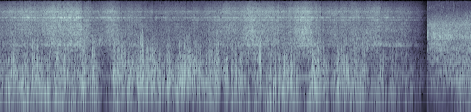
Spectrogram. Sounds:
airplane, aircraft, vehicle

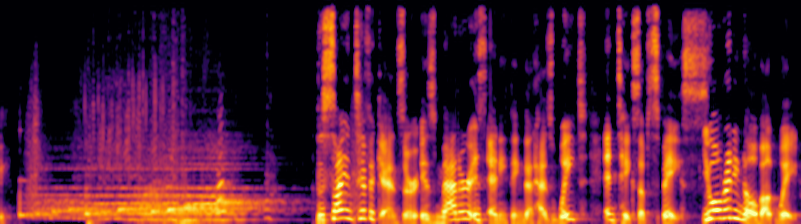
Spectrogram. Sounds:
music, speech

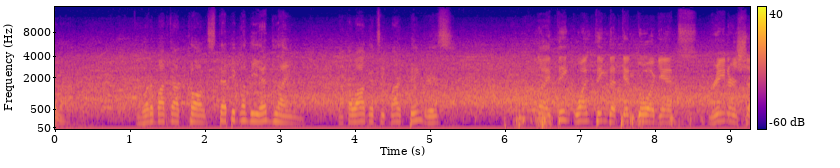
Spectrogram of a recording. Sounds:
speech

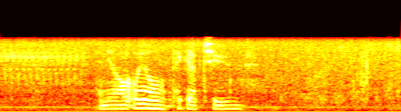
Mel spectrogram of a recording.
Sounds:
speech

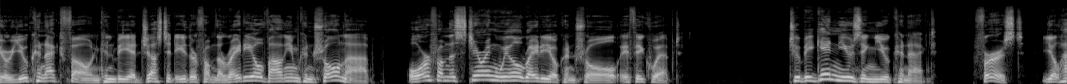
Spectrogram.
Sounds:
speech

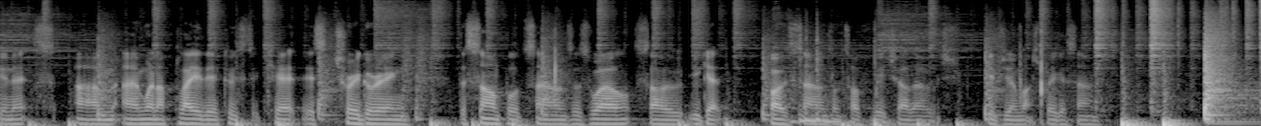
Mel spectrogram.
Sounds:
music, speech

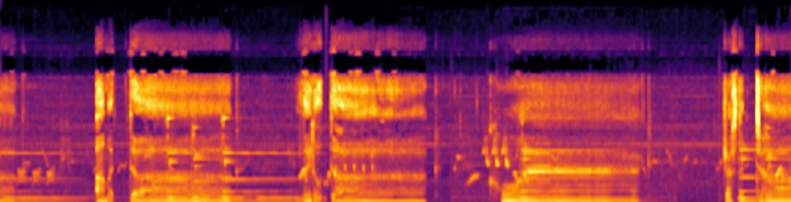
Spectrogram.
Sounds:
speech, music

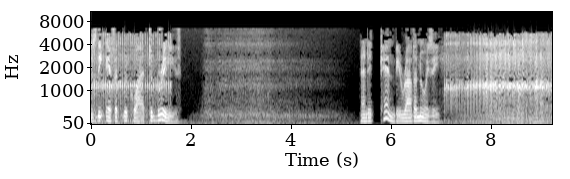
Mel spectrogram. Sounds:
breathing, speech, snoring

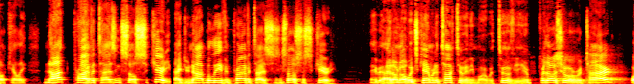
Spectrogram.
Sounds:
speech

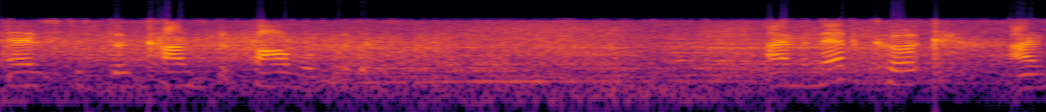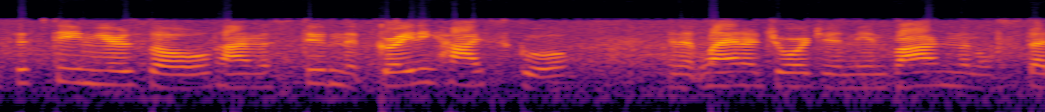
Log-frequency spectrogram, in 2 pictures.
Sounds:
speech

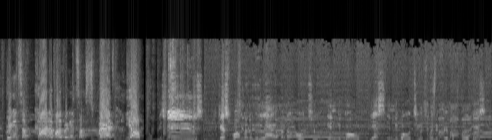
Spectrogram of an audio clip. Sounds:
music, speech, funk

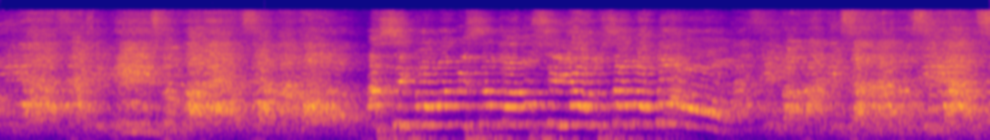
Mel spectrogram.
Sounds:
children shouting

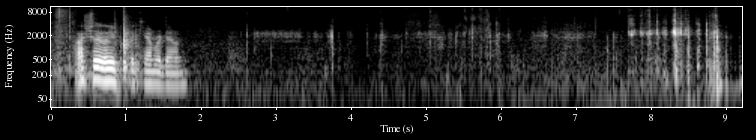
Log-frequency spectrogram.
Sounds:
speech

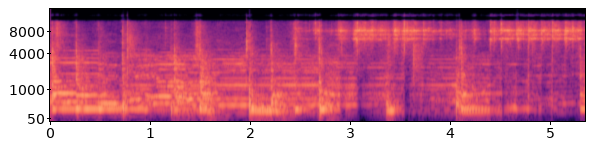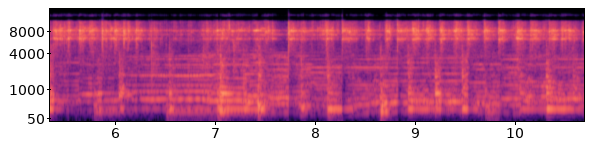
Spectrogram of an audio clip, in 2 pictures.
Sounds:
playing tabla

